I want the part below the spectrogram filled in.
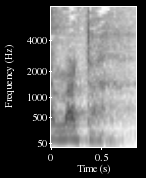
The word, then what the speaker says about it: Amrita: And everyone pronounces it wrong, even like yoga teachers from India. Okay? It's Amrita.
